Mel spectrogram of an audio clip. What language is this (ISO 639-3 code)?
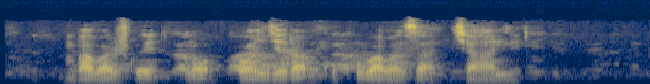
kin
